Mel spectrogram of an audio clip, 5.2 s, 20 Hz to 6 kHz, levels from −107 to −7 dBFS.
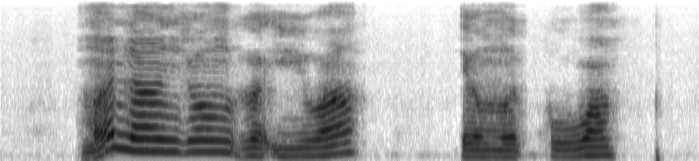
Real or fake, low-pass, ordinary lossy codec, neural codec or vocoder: fake; 5.4 kHz; AAC, 24 kbps; codec, 16 kHz, 8 kbps, FreqCodec, smaller model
